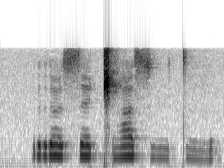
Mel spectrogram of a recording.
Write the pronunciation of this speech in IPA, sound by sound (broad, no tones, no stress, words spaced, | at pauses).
rœsɛɡ͡ǁa so̤ tə̤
